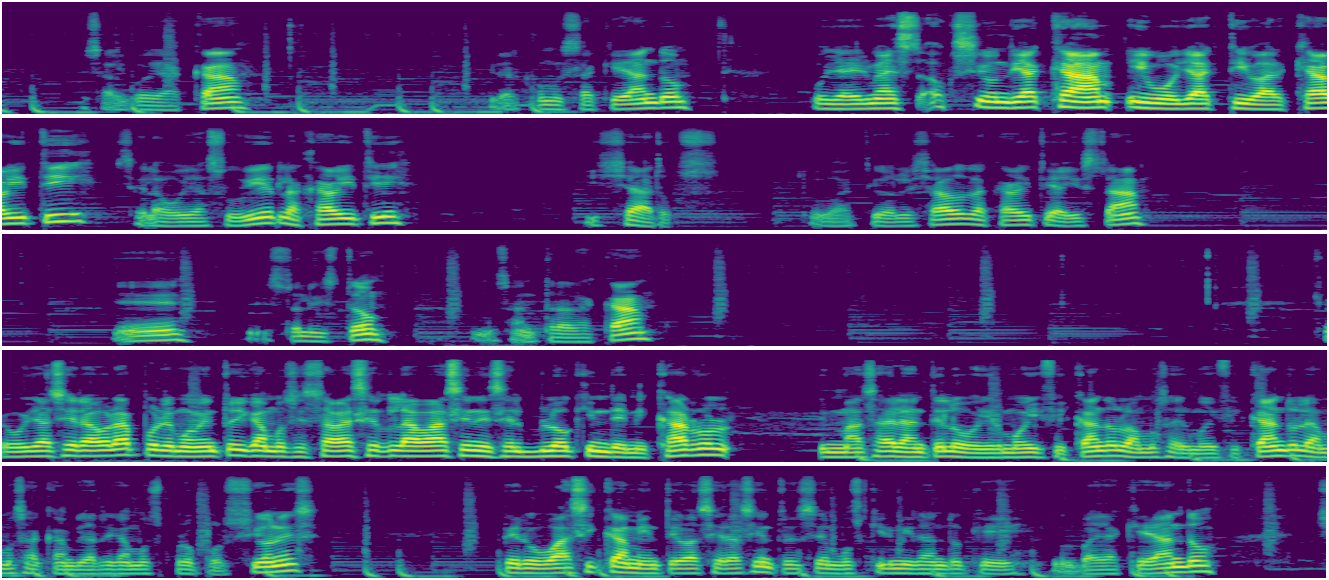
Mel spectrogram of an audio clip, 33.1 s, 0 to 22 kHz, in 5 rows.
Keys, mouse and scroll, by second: 1.4 Tab, 2.1-3.4 middle drag, 4.8-11.9 drag, 12.8-15.0 middle drag, 15.4 Tab, 16.0-16.6 scroll up 2, 16.6-19.4 middle drag, 20.1 Tab, 20.7 scroll down 1, 20.8 middle click, 21.4-22.0 middle drag, 22.4-23.6 middle drag, 24.0-24.5 middle drag, 25.0-25.5 middle drag, 25.9-27.3 middle drag, 27.8-28.6 middle drag, 29.3-29.8 middle drag, 30.4-32.9 middle drag.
